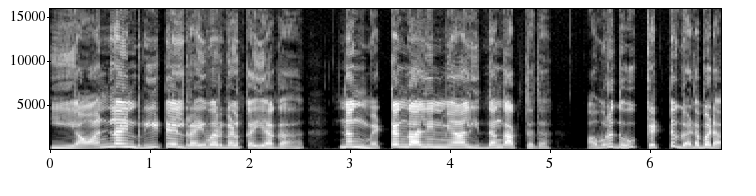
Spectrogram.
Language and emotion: Kannada, fearful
